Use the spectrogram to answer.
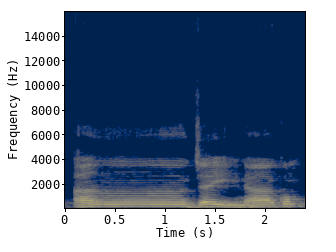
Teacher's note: थोड़ी देर आवाज़ को नाक में ले जाएंगे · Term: इख्फा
